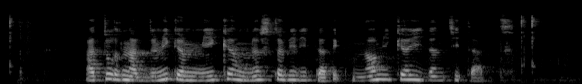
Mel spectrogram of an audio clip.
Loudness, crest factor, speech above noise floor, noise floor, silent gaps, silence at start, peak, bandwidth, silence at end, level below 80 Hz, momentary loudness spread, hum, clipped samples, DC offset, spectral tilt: -31 LUFS; 18 dB; 38 dB; -68 dBFS; none; 0.1 s; -12 dBFS; 11 kHz; 0.45 s; -78 dBFS; 14 LU; none; under 0.1%; under 0.1%; -5 dB/octave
